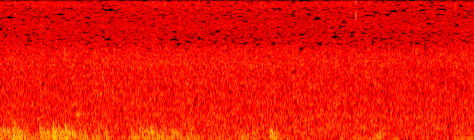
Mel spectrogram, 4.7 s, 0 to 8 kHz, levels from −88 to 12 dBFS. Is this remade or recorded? recorded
